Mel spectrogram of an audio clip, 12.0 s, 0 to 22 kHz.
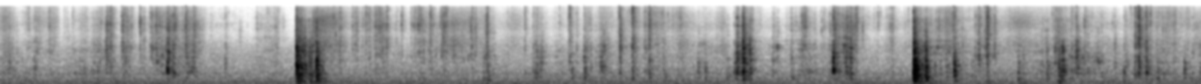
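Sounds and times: plastic wrapper crinkling: 0.2s - 12.0s.

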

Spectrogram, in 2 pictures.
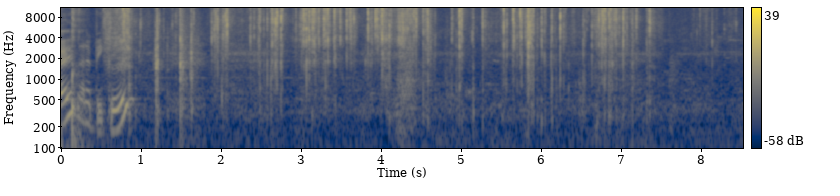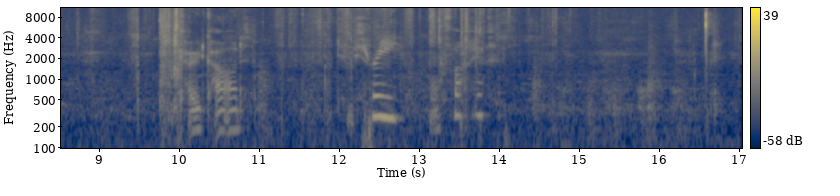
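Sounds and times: foil wrapper crinkling: 0.4s - 8.5s.

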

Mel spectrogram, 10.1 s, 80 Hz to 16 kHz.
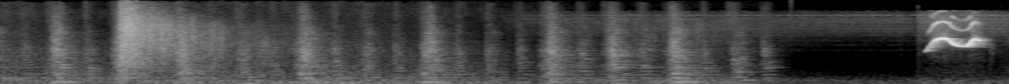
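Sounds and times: short rising whistle: 9.2s - 9.9s.

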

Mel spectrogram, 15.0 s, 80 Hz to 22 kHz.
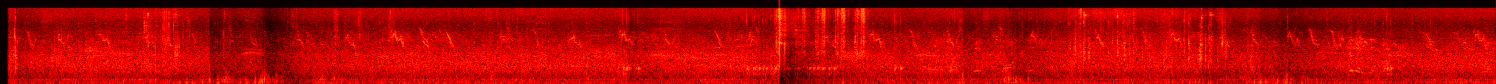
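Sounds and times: bird chirps: 2.3s - 14.9s
distant murmuring voices: 5.0s - 14.9s
sharp clicks: 7.6s - 9.1s.

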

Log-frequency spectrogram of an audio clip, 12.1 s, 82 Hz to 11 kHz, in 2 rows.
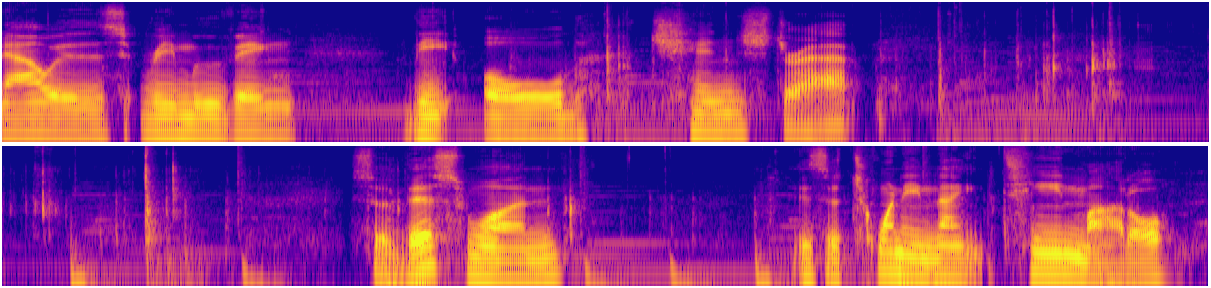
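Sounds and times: soft background music: 0.0s - 12.0s
plastic clicks and taps: 8.8s - 9.6s.

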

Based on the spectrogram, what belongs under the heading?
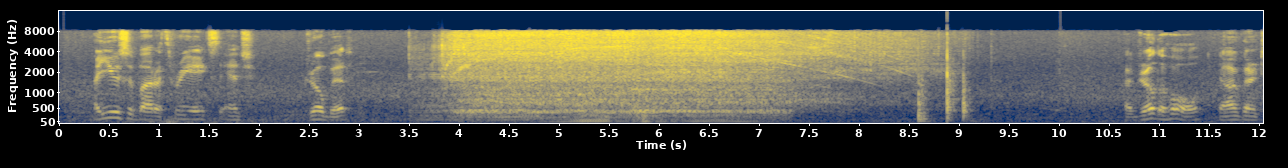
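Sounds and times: drill bit grinding into metal: 3.5s - 8.9s
electric drill whining: 3.5s - 9.0s
sharp knocks: 5.2s - 6.5s, 8.6s - 9.2s.

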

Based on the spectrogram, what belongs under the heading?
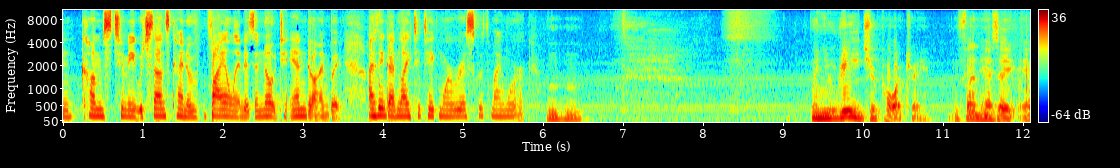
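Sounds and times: steady hum: 0.0s - 12.0s
hissy intake of breath: 6.9s - 9.0s.

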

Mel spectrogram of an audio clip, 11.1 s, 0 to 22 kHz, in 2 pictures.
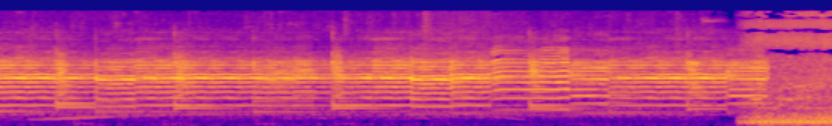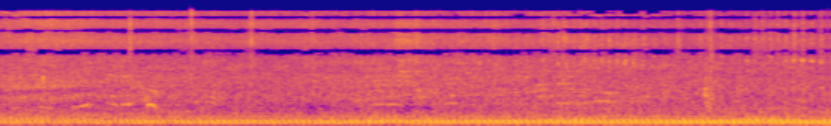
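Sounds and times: low rumble of street traffic: 4.9s - 11.0s
faint voices: 5.0s - 10.5s.

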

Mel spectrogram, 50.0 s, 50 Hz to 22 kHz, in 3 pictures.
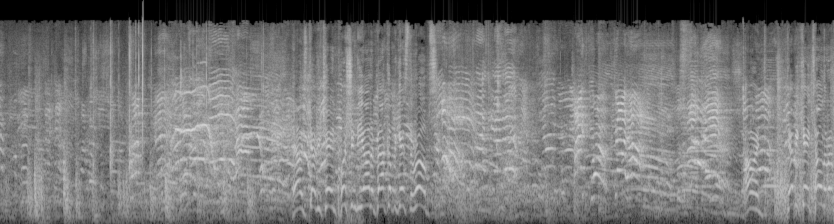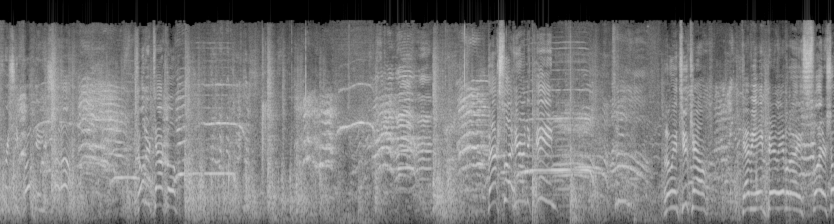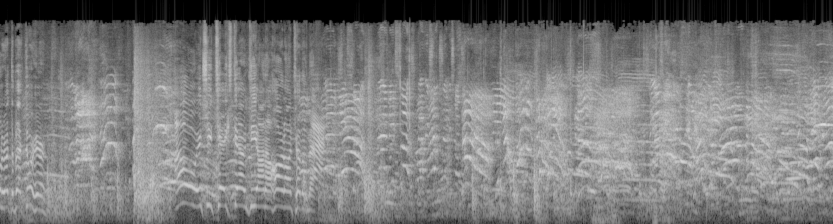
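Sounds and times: voices shouting: 3.1s - 21.8s, 22.7s - 29.8s.

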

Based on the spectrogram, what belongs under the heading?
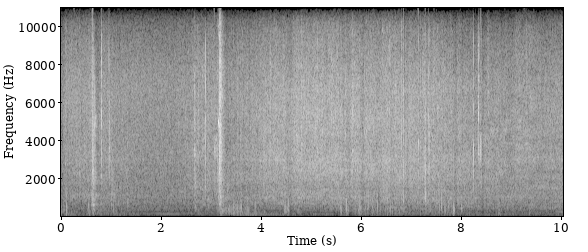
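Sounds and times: van door metallic clunk: 0.0s - 1.3s, 2.6s - 3.6s.

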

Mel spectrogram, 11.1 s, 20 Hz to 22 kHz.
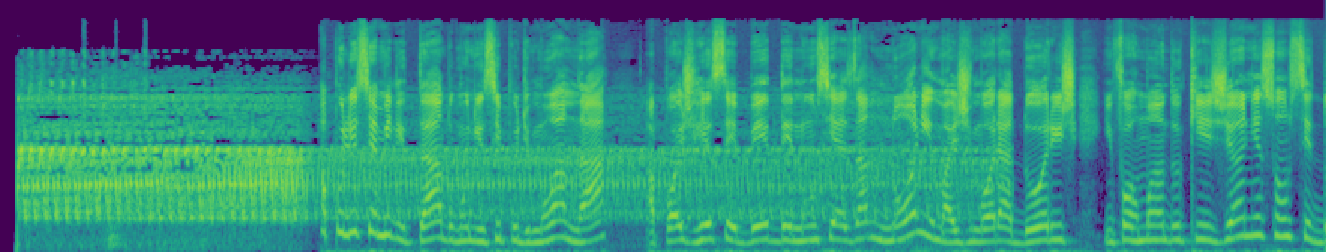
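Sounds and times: police siren pulsing: 0.1s - 8.6s.

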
